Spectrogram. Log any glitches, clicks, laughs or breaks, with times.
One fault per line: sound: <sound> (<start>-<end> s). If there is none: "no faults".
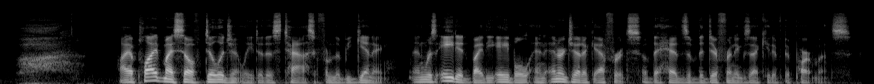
sound: breath (0.2-0.9 s)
